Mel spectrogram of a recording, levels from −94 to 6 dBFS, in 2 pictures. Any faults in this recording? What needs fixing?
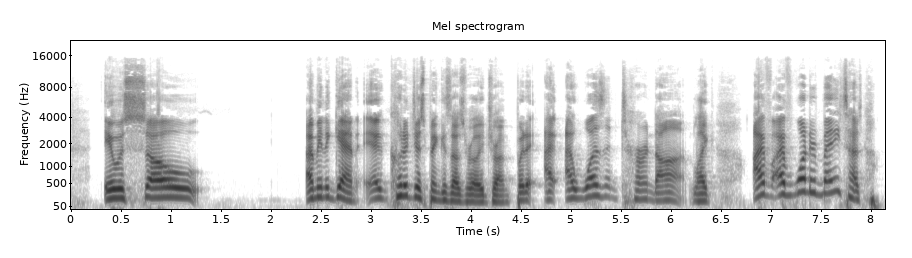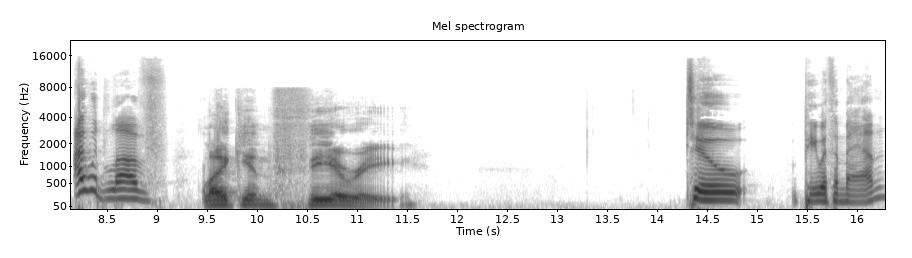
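From 9.48 s to 14.20 s, right after "times I would love", the speech drops to half speed and sits a full octave lower. This is stereo read as mono. Interleaved left and right samples were taken as one channel, in sequence. Each stereo frame became two mono samples. The same stretch of audio therefore takes twice as long to play, and every frequency halves, giving the 12-semitone drop. That section should be re-decoded with the correct channel count. To prevent it, check that the declared channel count matches the stream before decoding.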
